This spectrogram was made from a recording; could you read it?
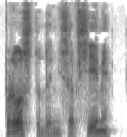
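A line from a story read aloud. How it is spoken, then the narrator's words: Grumbled. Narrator (Russian): буркнул он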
